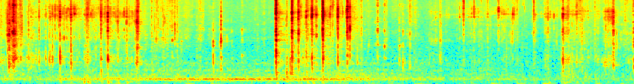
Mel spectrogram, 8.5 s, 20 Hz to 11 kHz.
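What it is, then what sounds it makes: Bar of soap being carved. A knife cuts and scrapes a solid light-green soap bar, shaving off curled flakes that pile up on a mat. Crisp, bright clicks and short scrapes come in an irregular stream over a faint low hum near 200 Hz.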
